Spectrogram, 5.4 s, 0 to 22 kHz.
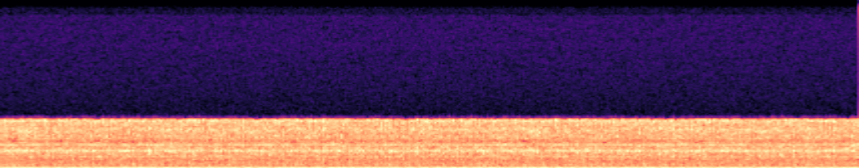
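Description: A tractor engine in Farming Simulator 15, driving down the middle of farm fields, drones steadily at mid distance with a constant low hum and no change in pitch, and nobody speaks.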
